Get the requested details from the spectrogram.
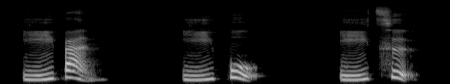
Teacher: However, for all other cases, if the next tone is a falling tone, it should be pronounced as a rising tone.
